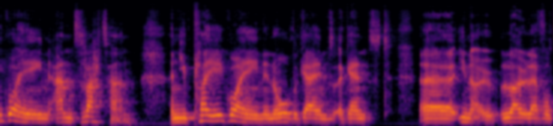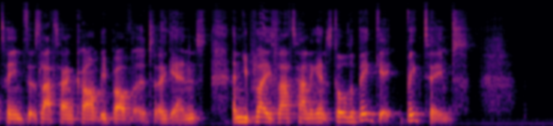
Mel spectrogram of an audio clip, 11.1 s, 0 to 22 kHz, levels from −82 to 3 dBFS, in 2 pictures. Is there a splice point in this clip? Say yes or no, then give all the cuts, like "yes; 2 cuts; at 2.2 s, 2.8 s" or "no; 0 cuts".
no; 0 cuts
